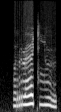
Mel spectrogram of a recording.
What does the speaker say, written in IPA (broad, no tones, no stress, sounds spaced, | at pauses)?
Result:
ɵ r ɭ ɛː c ʎ ʉ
